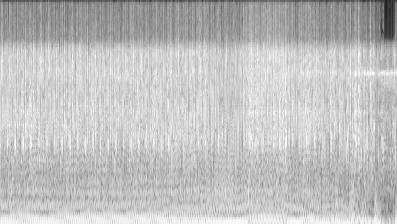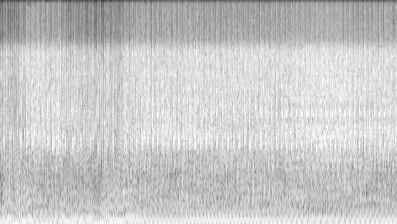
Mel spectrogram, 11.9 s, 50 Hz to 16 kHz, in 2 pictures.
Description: ca18det rattle noise. not sure what is making this noise.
